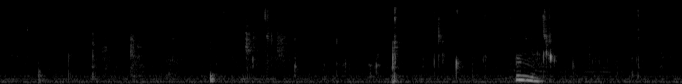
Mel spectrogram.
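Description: Close-up mouth sounds of someone chewing seasoned french fries: soft biting and chewing with scattered small wet clicks and smacks. About five seconds in there is one short hum of the voice that falls in pitch.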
